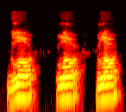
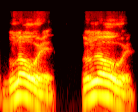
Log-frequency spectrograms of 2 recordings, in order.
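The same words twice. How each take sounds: First: "glor" with a clipped vowel cut off short; glottal stop O. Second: "glory" with an open o, said louder. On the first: Teacher showing the glottal O in "glor". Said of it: "como cortar aquí la O". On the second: Teacher showing the second way to say "glory". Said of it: "puede sonar como O". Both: Shown as a demonstration.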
